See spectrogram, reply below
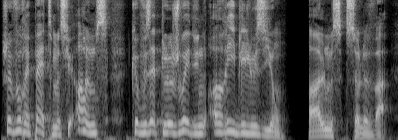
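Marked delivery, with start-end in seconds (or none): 0.0-3.6 high-pitched lady's voice, protesting; proud lady holding her line; insistent lady. Acted. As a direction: insist in a raised, higher pitch. Lady Hilda denies to Holmes.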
